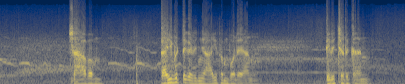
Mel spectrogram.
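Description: A man speaks calmly and closely in short phrases.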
